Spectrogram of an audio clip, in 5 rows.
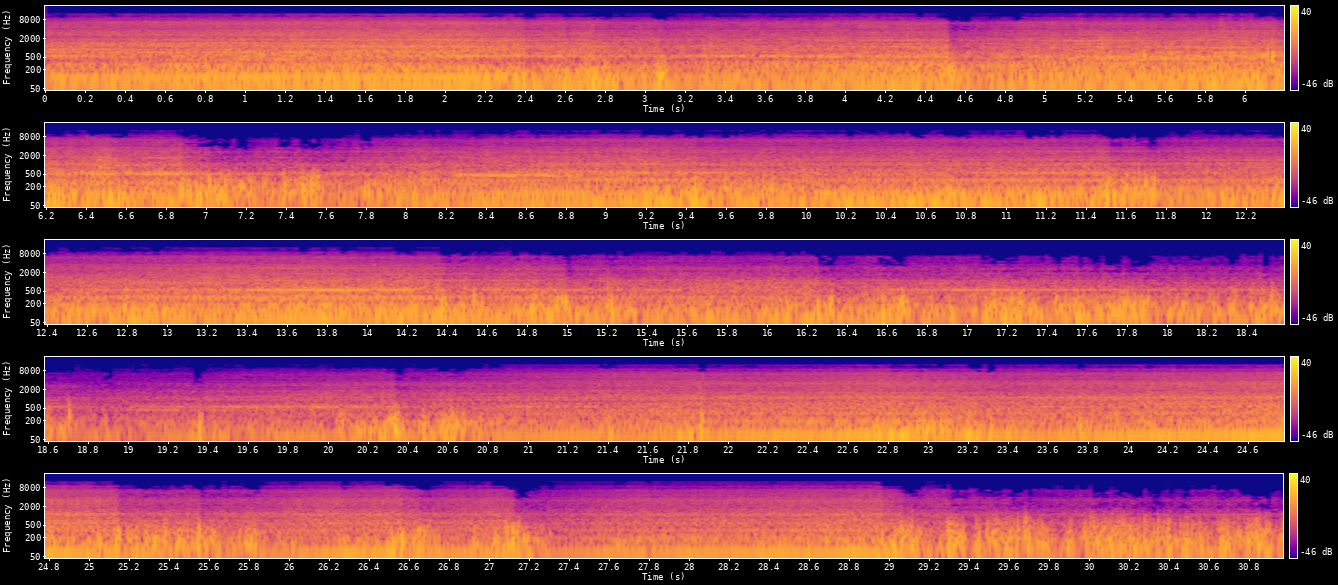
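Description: John Deere LV2210 compact tractor's three-cylinder diesel engine running steadily.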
